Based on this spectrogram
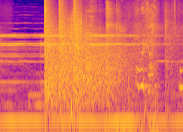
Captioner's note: gunshot, flesh tearing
